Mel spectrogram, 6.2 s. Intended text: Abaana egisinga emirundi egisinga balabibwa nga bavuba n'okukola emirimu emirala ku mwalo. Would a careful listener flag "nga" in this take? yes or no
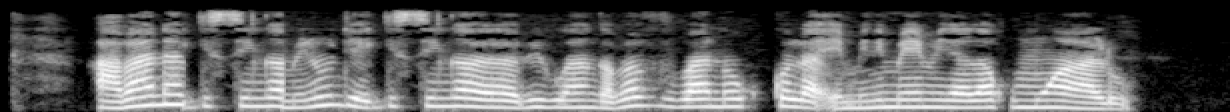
no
